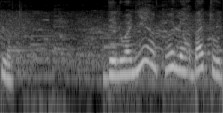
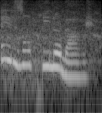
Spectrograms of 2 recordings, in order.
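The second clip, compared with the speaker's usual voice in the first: soft storytelling voice; 4 dB quieter than usual. A narrator's reading. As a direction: read gently to little children. Story narration.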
